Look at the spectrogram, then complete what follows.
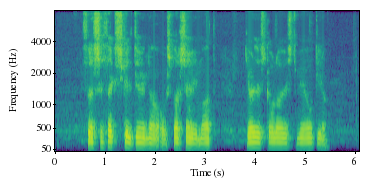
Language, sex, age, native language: Icelandic, male, 15, Polish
